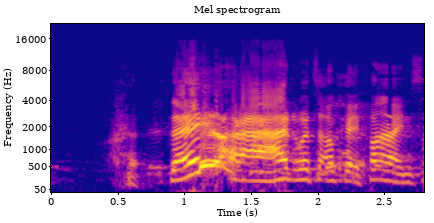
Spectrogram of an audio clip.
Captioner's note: mocking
